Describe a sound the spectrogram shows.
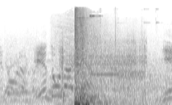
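A pistol fires a single loud shot.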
